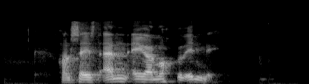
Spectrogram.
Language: Icelandic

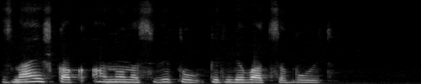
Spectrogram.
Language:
Russian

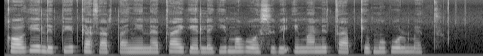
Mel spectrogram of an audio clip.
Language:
Kalenjin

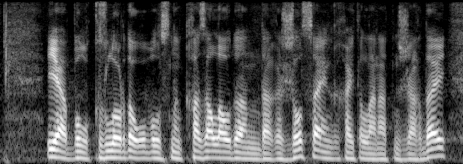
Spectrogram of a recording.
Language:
Kazakh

